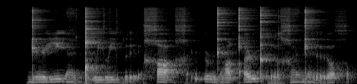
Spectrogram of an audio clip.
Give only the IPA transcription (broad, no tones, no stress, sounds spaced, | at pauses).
ɖ i ɳ j i j æ̤ ǃʼ u j ɯ j ṵ r ḛ χ ɑ ʔ χ ḛ ɳ ʔ y ɳ ɖʱ ɑ qʼ y ɳ ʈ o̰ r χ æ̤ ɖ æ̤ r o χ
